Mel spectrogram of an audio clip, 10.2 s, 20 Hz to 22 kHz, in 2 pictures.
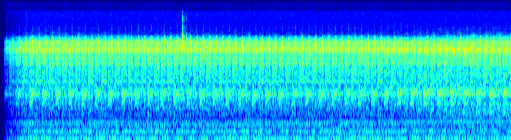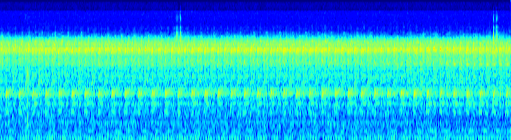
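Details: Audi 80 2.3 five-cylinder (NG engine) at idle: loud sharp regular knock, about four a second, that appeared suddenly; engine knock, cause unknown.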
